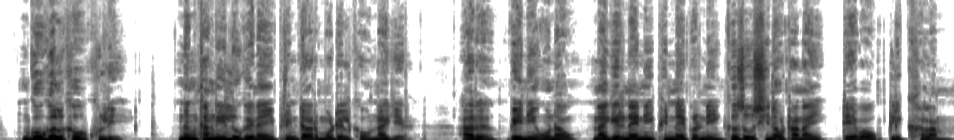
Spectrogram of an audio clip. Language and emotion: Bodo, neutral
